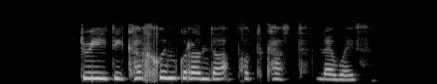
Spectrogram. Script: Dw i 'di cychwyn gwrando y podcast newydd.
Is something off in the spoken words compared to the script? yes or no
no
